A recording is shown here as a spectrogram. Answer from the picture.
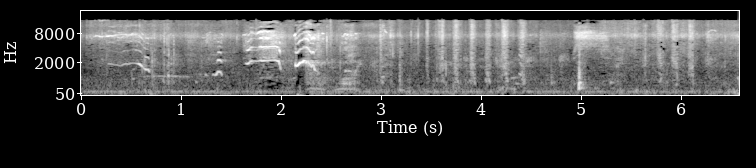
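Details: Six-week-old male Belgian Malinois puppy, sired by a KNPV PH1 stud, during bite imprinting; brief high whining squeals with rising and falling pitch early on, then scattered clicks, scuffling and handling noise.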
